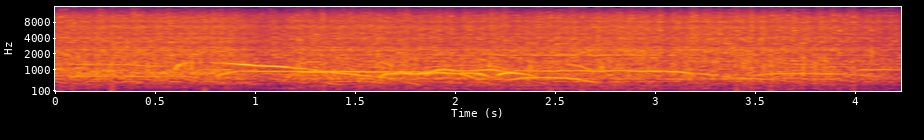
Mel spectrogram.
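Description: A dense, continuous clamor of many cowbells clanging at once over a roaring crowd, loud, with no break across the whole stretch.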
